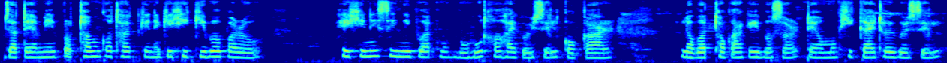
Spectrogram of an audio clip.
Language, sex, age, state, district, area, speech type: Assamese, female, 45-60, Assam, Darrang, urban, spontaneous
